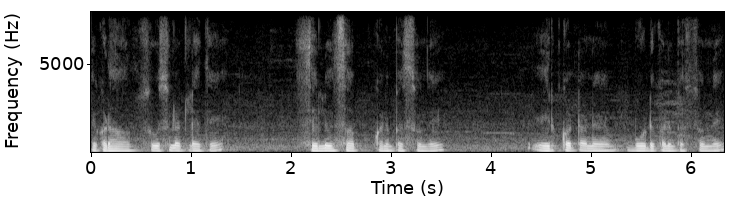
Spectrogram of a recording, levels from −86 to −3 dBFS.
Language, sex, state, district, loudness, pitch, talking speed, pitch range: Telugu, male, Andhra Pradesh, Srikakulam, -17 LUFS, 120 Hz, 85 wpm, 120-125 Hz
